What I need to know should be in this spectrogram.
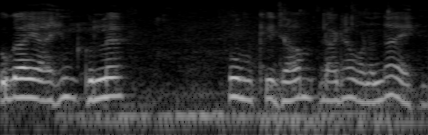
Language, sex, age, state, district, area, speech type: Sindhi, female, 60+, Gujarat, Kutch, urban, spontaneous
